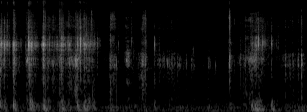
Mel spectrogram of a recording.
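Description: A metal utility blade shaves curls off a solid, hand-sized red bar of dry soap held by long nails. Quiet, bright, crisp crackling and scraping come in dense bursts for the first second and a half, then thin out into sparser dry scrapes and ticks. The last second ends with a short, hissy shave.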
